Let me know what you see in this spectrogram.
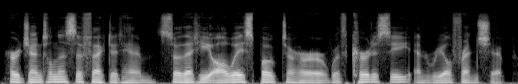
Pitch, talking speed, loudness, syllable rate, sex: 100 Hz, 185 wpm, -16 LUFS, 5.0 syllables/s, male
